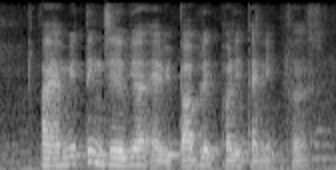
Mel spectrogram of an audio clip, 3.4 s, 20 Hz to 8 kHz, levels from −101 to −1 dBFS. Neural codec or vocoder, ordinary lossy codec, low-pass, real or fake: none; AAC, 32 kbps; 7.2 kHz; real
